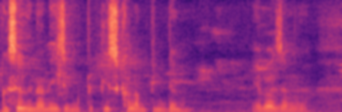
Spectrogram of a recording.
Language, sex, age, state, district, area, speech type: Bodo, male, 18-30, Assam, Udalguri, urban, spontaneous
